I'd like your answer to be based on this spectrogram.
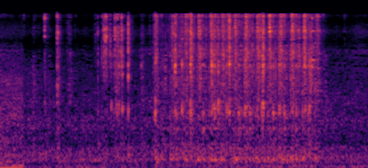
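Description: Sewing machine stitching a saree being made into an umbrella dress, a fast, steady mechanical whir with rapid needle ticks that starts after a brief pause and runs close and moderately loud, with no talk.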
